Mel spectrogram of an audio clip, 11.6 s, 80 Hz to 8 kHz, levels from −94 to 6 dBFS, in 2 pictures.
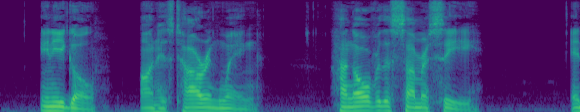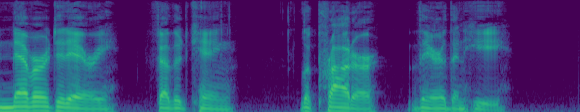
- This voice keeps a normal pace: No, slow, 115 wpm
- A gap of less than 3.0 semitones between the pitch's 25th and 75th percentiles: No, average, 4.1 semitones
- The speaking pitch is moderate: No, very low, 95 Hz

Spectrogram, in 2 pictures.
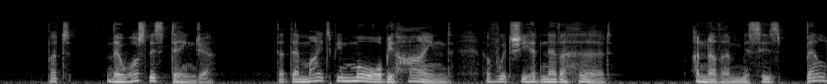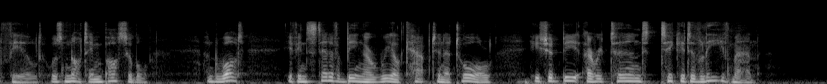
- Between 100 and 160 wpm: Yes, average, 155 wpm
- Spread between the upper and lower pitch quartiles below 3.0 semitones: No, average, 5.3 semitones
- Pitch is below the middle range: Yes, low, 125 Hz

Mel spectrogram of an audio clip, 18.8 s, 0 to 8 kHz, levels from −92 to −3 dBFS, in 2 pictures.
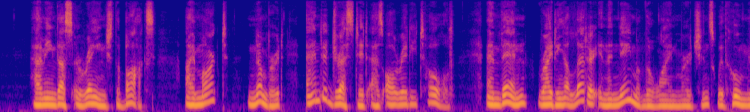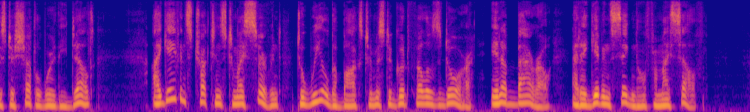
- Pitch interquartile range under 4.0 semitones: No, average, 4.9 semitones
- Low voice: Yes, low, 130 Hz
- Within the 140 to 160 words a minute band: No, average, 175 wpm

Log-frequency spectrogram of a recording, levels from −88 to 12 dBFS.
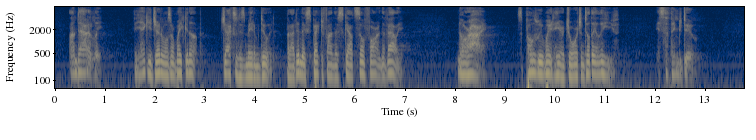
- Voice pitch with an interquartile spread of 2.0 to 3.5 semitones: Yes, average, 3.0 semitones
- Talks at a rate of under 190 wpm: Yes, average, 180 wpm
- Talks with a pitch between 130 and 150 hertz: Yes, medium, 140 Hz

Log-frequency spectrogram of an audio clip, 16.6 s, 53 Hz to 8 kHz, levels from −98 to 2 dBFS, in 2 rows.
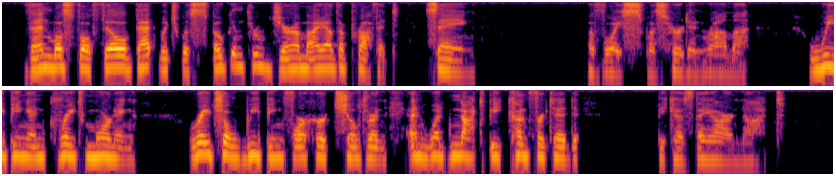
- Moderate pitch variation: No, narrow, 2.3 semitones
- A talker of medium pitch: Yes, medium, 150 Hz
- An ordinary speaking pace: No, slow, 130 wpm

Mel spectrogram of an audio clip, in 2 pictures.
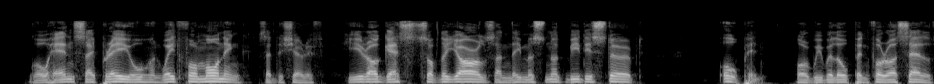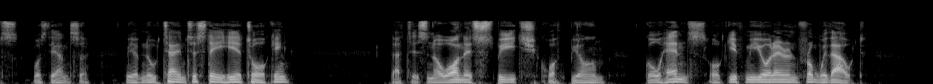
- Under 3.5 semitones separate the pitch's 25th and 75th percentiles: Yes, average, 3.0 semitones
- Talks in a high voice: No, low, 110 Hz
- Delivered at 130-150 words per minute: No, average, 185 wpm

